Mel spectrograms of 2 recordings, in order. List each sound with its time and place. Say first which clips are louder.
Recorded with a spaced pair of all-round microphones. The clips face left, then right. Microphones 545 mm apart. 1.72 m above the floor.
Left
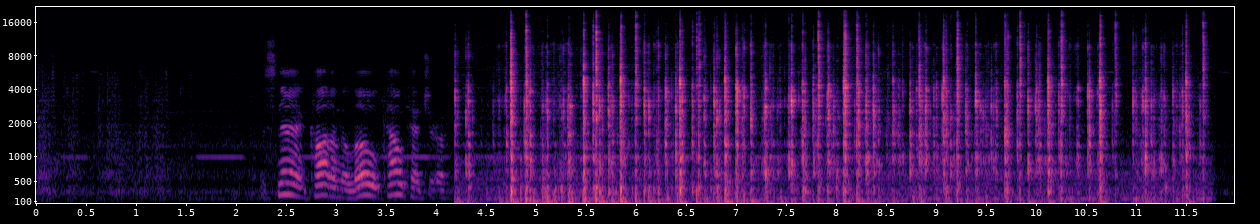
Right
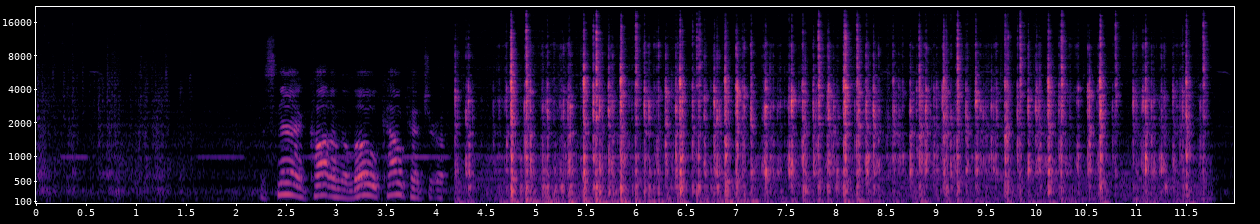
2.2 s a man speaking: right 1 dB; 50° right (ahead or behind), 0.8 m
4.2 s typing on a keyboard: even; 45° left (ahead or behind), 0.5 m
